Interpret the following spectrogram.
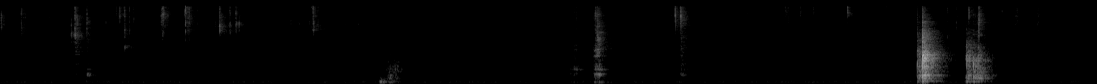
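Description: Utility knife slicing through excess tape: a run of short scratchy cuts in the first few seconds. Then scattered knocks of handling on a wooden workbench, with two louder knocks about half a second apart near the end as things are set down.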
